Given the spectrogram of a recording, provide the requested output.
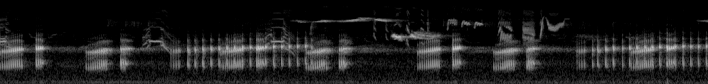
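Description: Frogs calling in a busy chorus of rapid, pulsing croaks that overlap in bursts.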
